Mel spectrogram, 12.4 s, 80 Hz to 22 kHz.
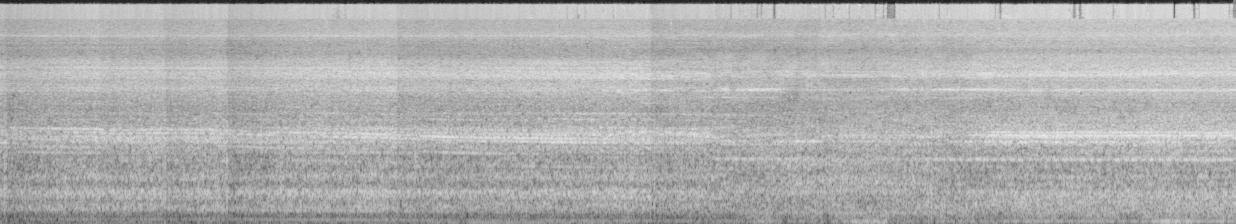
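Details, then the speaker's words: Toyota 4Runner 5VZ-FE V6 at idle with AC and power steering belts removed, only alternator belt fitted: constant high whirring persists; alternator bearing noise. "all right as you guys just heard sound is still coming like there's no that sick of some sort of pulley or it's a bearing or something that is not lubricated or without any grease"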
